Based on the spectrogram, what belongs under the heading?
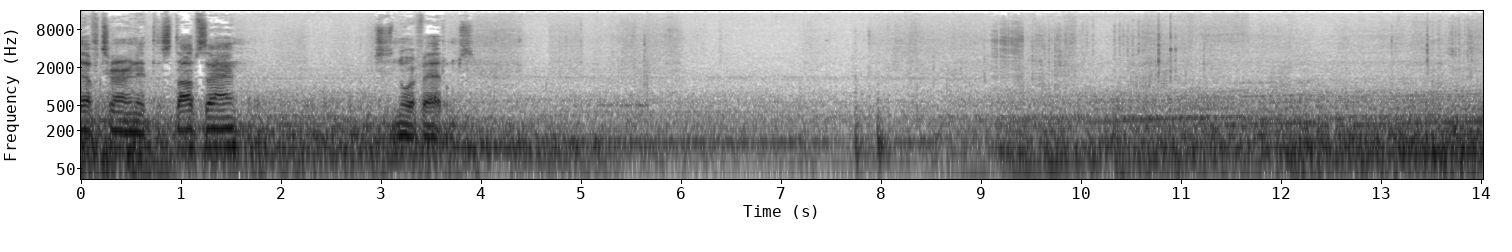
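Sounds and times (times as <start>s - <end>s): bus engine idling and pulling away: 3.9s - 14.0s.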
